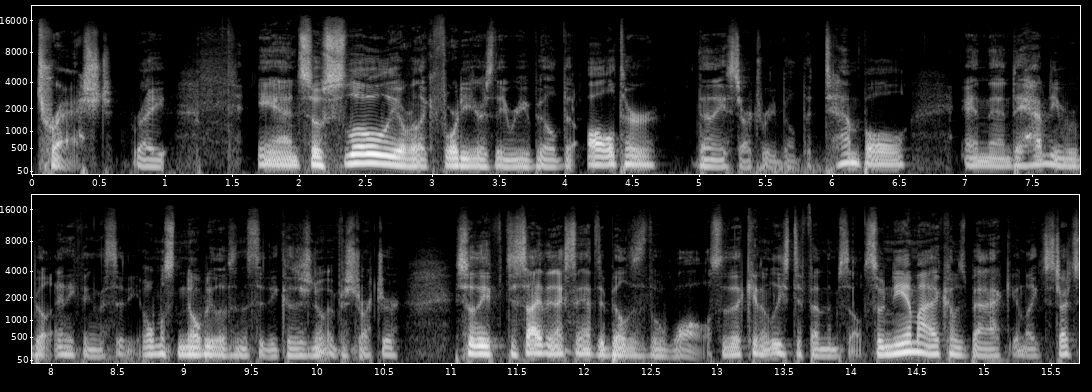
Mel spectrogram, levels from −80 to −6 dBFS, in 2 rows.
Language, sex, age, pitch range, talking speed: English, male, 30-49, 120-170 Hz, 255 wpm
